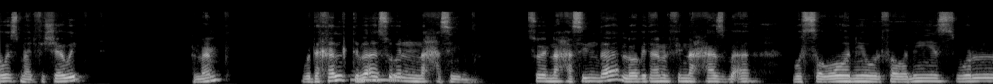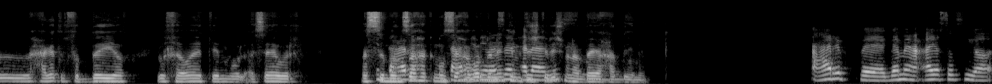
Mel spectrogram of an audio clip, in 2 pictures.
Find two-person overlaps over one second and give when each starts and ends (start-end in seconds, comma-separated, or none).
13.7-16.1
